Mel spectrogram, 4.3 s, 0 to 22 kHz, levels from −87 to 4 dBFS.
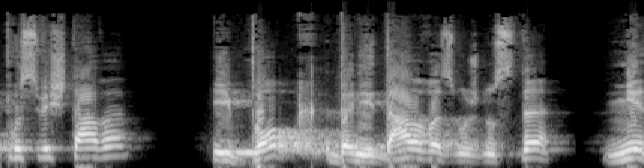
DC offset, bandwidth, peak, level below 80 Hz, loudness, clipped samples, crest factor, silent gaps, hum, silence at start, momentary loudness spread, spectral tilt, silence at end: under 0.1%; 17.5 kHz; 0 dBFS; -44 dBFS; -10 LUFS; 0.2%; 10 dB; 1.08-1.25 s, 3.83-3.87 s; none; 0 s; 7 LU; -4 dB/octave; 0 s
